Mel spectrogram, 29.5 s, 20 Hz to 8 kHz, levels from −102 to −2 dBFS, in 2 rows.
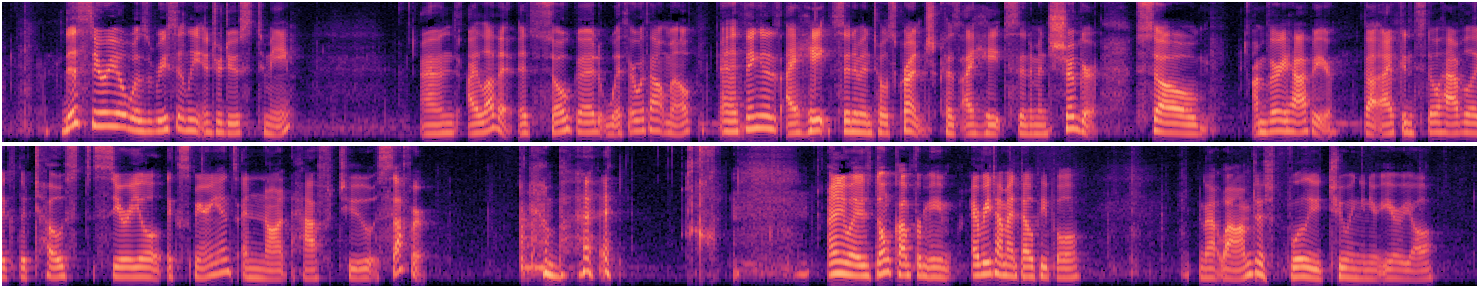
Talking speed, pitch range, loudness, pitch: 145 wpm, 150-195 Hz, -25 LUFS, 165 Hz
